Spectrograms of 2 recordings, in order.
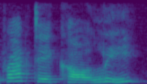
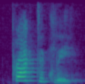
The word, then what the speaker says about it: practically: practical we don't say practically we drop the a and we say practically physical how would we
